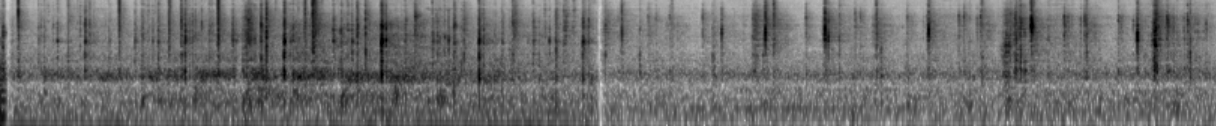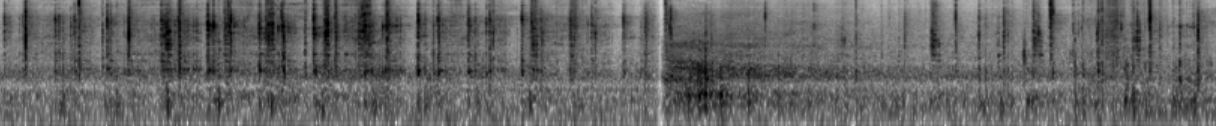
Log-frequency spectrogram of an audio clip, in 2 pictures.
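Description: Rapid, irregular clicking, several sharp clicks a second, from roller skiing on asphalt: ski-pole tips striking the pavement along with the clatter of the roller skis.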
